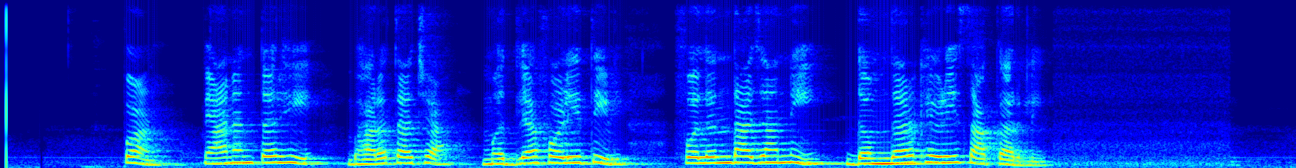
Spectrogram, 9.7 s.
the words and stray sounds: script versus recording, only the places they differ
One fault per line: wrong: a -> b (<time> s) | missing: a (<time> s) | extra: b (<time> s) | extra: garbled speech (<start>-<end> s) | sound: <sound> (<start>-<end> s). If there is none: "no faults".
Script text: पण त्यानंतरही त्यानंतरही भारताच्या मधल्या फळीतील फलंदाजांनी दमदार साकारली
missing: त्यानंतरही (2.3 s)
extra: खेळी (6.9 s)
